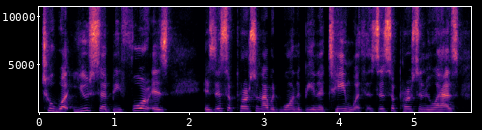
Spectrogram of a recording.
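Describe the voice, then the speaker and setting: A woman's voice: medium pitch, brisk. Woman host, casual chat, rambling and chatty, mid-range voice. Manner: rambling and chatty, with laughs and frequent restarts. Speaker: podcast host.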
